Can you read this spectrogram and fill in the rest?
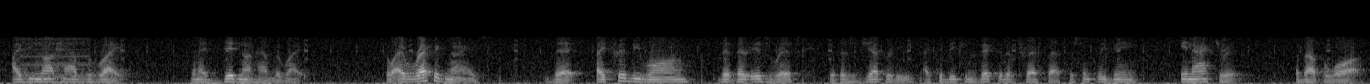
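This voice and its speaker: A man's voice: medium pitch, normal speed, lightly acted. A man playing a stubborn, articulate defendant in an audio play, arguing his case insistently and pedantically. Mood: earnest. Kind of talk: argumentative dialogue in an audio play. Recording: tinny phone-like sound with hiss.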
